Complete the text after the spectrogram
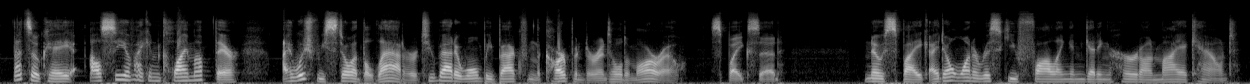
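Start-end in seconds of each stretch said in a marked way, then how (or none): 0.1-6.9 high, eager little dragon voice; young dragon Spike. Acted. Spike reassures sick Twilight, high young dragon voice. 8.7-12.4 slightly higher tired pony voice; a hint of a weary patient; lightly voiced sick unicorn. Twilight asks Spike for a book, lightly voiced tired pony.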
